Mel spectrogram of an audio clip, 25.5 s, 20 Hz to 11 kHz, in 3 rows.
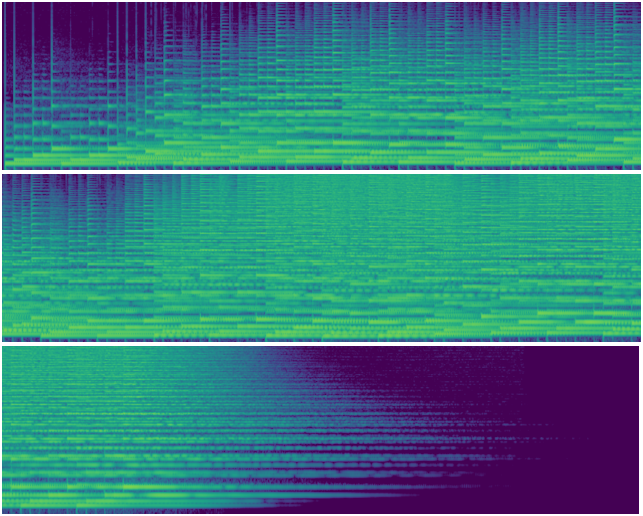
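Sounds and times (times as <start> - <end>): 
arpeggiated melody: 0.0 - 21.6.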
